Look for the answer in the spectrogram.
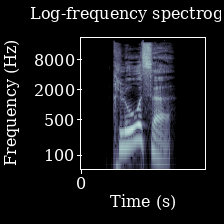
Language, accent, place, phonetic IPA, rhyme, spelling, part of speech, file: German, Germany, Berlin, [ˈkloːsə], -oːsə, Kloße, noun, De-Kloße.ogg
- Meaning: dative singular of Kloß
